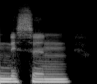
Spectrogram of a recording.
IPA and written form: nɪsən (Nissan)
